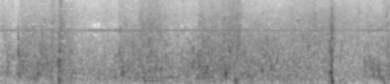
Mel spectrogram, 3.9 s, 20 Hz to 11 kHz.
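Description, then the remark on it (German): Water rushes steadily past an overcrowded boat carrying about 80 people under way, a dense, even wash with a faint high whine and a few sharp knocks against the hull; no voices. “Jetzt sind wir ja endlich im Boot, wenigstens.”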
